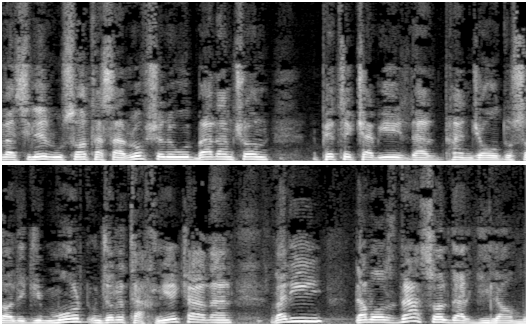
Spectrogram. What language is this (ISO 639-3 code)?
fas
